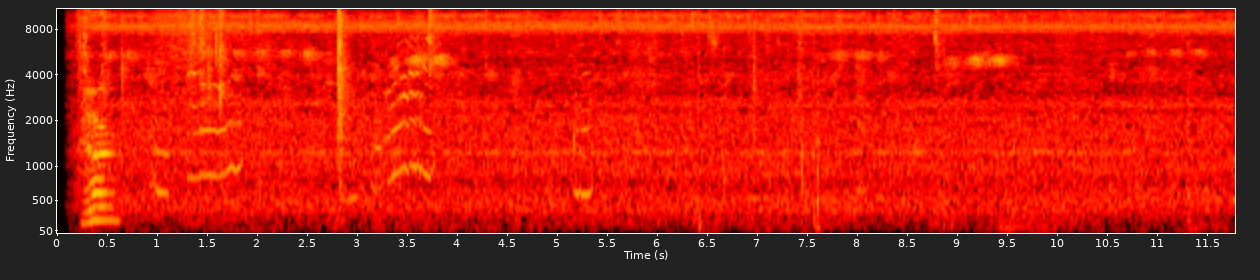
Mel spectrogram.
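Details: Kitten and its mother cat playing together; one loud, short meow opens, followed by a few fainter, higher rising-and-falling mews over a steady background hiss in a quiet room.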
